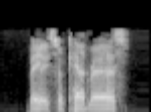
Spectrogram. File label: "basic address", English; nouns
